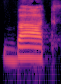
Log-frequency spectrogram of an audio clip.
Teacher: با الف کی با کی آواز تھوڑی سی لمبی کر دی اس نے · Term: الف مدہ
